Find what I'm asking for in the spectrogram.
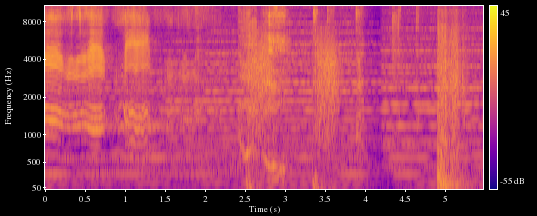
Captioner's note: choking; thud!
